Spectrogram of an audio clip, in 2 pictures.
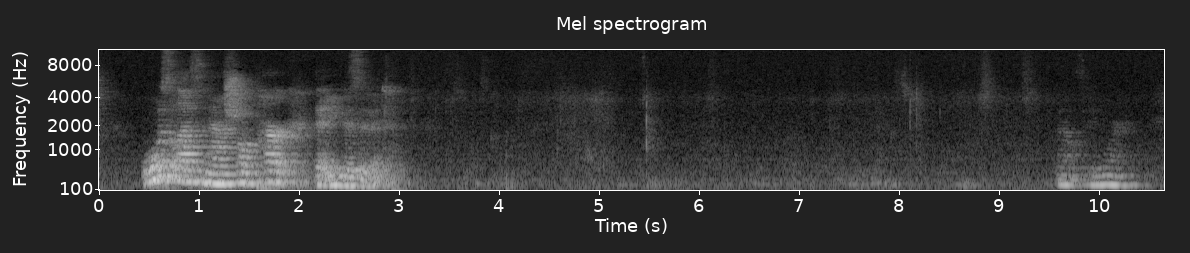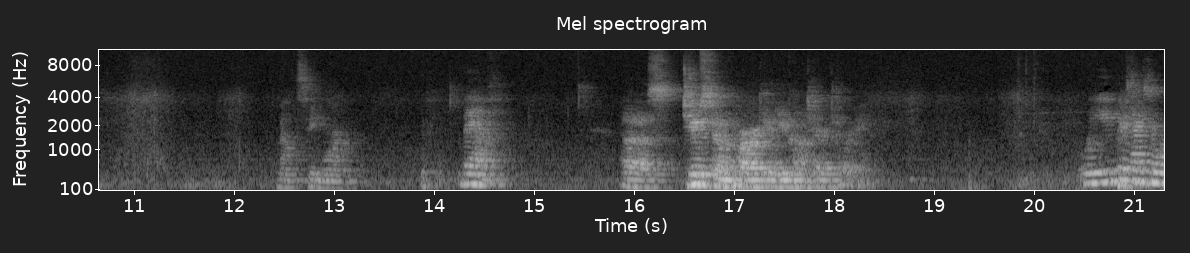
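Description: A woman speaks calmly through a microphone, pausing between phrases.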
